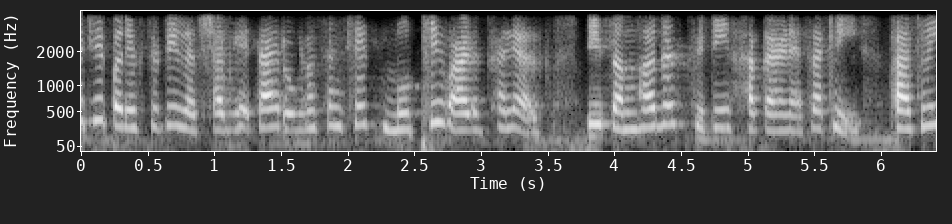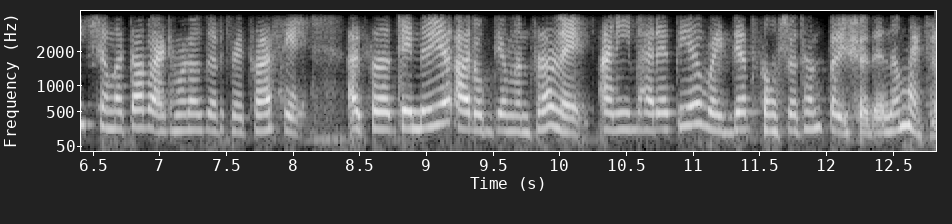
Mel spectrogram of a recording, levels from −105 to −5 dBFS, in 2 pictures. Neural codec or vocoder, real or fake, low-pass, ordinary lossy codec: codec, 16 kHz, 1 kbps, X-Codec, HuBERT features, trained on general audio; fake; 3.6 kHz; none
